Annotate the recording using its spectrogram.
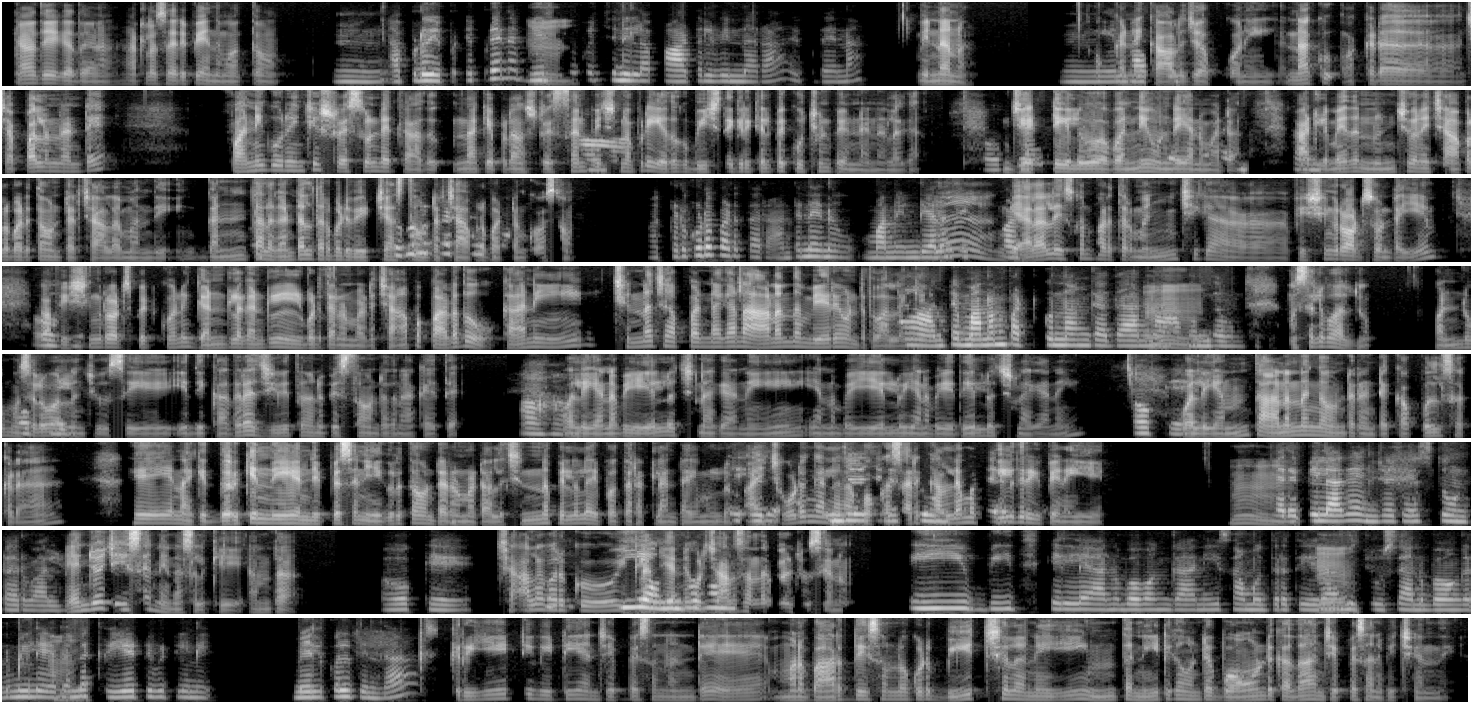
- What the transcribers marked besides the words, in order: in English: "బీచ్‌లో"; distorted speech; in English: "బీచ్"; unintelligible speech; unintelligible speech; in English: "వైట్"; in English: "ఫిషింగ్ రాడ్స్"; in English: "ఫిషింగ్ రాడ్స్"; static; in English: "కపుల్స్"; in English: "ఎంజాయ్"; in English: "థెరపీలాగా"; in English: "థెరపీలాగా ఎంజాయ్"; in English: "ఎంజాయ్"; in English: "బీచ్‌కెళ్ళే"; in English: "క్రియేటివిటీని"; in English: "క్రియేటివిటీ"; in English: "నీట్‌గా"
- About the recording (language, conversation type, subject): Telugu, podcast, సముద్రతీరంలో మీరు అనుభవించిన ప్రశాంతత గురించి వివరంగా చెప్పగలరా?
